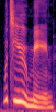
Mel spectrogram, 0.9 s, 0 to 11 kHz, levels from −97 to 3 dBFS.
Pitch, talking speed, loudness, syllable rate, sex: 220 Hz, 255 wpm, -12 LUFS, 4.4 syllables/s, female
